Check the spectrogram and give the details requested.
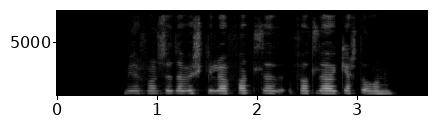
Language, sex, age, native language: Icelandic, male, 13, Icelandic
